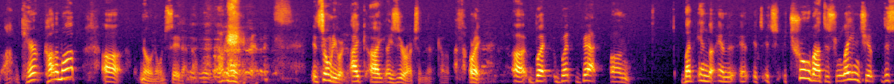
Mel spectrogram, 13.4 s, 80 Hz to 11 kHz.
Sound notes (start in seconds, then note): 2.7 laugh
